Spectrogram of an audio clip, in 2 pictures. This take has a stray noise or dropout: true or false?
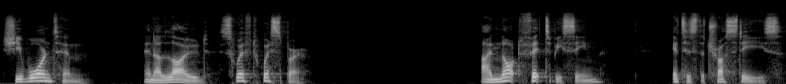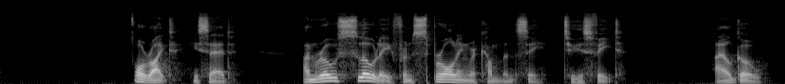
false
